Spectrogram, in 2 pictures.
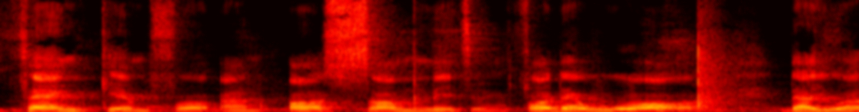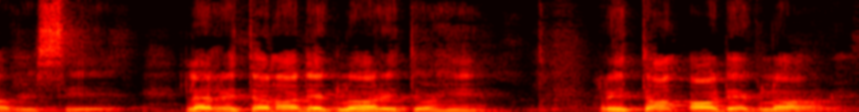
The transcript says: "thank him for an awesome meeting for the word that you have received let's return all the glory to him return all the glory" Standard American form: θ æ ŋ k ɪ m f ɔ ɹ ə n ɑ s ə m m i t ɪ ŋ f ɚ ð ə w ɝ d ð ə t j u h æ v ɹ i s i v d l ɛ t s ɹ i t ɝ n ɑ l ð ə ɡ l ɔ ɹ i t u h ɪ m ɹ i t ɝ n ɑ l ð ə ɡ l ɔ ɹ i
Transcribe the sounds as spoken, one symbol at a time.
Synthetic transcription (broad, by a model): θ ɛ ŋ k ɪ m f ɔ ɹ ə n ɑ s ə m m i t ɪ ŋ f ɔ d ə w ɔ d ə t j u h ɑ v ɹ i s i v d l ɛ t ɹ i t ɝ n ɑ l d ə ɡ l ɔ ɹ i t u h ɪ m ɹ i t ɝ n ɑ l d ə ɡ l ɔ ɹ i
